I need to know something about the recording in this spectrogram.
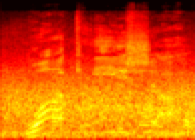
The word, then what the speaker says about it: Waukesha: Oh yeah, Waukesha, Wisconsin is pronounced Waukesha.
